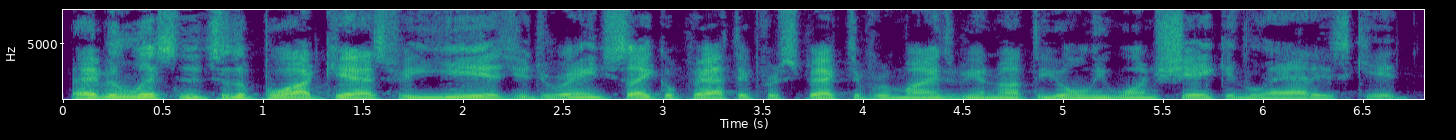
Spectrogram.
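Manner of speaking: put-on broad Boston accent read in a rush. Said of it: "Is this guy from Boston?".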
